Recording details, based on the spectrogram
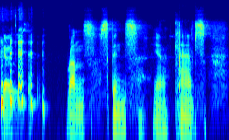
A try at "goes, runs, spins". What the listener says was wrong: I'm still hearing the S sound. Happens, goes, runs, spins.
